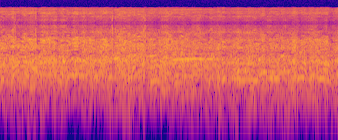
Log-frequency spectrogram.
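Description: Audience laughing, many voices laughing together.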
